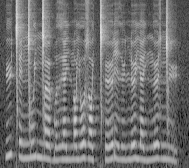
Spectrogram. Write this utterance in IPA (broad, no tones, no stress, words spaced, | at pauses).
yǀe ŋ͡ǀuj ŋ͡ǀœbə ɣɛjnɔj ozɔj ǀʰøɾi ðynøjɛj ŋøzŋ͡ǀy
